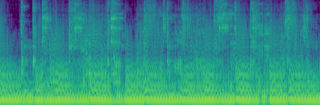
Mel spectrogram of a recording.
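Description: Instrumental passage of a devotional bhajan: a two-headed hand drum and other percussion keep a quick, even rhythm over a steady low drone.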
